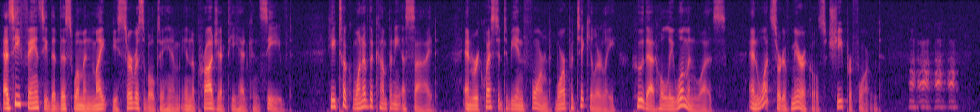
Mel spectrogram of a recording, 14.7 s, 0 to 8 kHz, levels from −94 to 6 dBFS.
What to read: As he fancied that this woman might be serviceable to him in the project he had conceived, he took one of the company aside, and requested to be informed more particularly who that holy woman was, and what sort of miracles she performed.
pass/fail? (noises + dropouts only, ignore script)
fail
